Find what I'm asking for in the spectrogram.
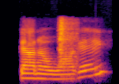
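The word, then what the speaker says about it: Kahnawake: Did a little bit of research between the Ganawage, did I say that right? Reserve? – That's right.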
